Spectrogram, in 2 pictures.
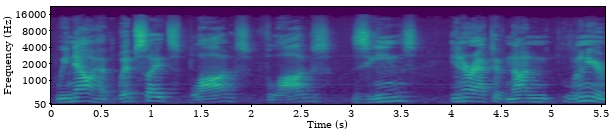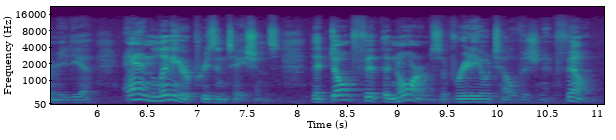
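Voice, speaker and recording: A man in his sixties hosting with a formal, scripted, clearly worded presentation. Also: medium pitch, lively intonation, measured pace, fairly bright tone, slight background noise. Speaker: awards show host. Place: indoor TV studio set.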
